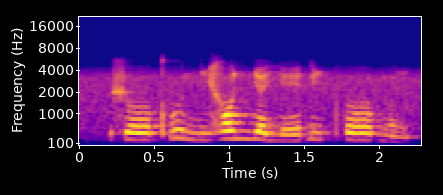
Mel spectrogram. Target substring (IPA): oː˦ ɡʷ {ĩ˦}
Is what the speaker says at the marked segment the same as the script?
no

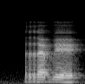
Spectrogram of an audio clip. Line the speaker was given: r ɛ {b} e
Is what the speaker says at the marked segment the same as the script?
yes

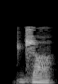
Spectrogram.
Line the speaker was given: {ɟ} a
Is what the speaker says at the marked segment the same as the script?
no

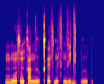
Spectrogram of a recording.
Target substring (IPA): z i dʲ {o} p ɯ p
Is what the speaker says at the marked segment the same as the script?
no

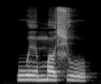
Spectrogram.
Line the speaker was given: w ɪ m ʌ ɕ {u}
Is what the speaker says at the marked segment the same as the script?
yes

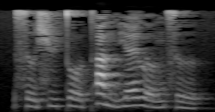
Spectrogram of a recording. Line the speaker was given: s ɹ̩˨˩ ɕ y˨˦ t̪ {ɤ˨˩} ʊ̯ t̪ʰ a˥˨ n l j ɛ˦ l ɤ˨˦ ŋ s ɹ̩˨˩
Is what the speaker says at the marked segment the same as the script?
no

